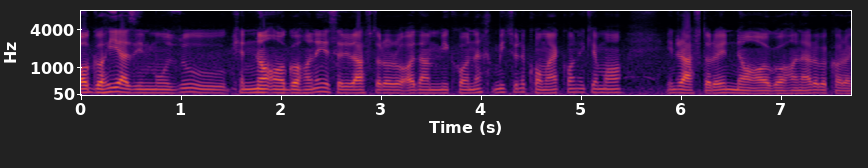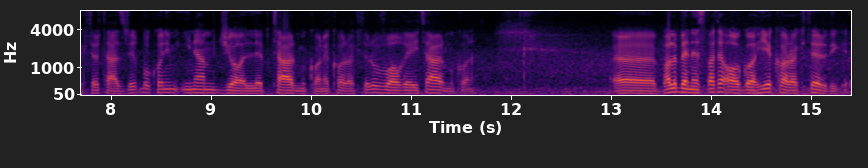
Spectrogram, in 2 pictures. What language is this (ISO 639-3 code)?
fas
